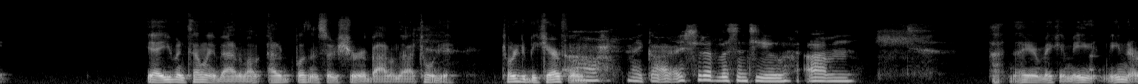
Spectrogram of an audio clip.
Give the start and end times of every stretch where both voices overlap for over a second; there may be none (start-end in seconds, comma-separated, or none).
none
